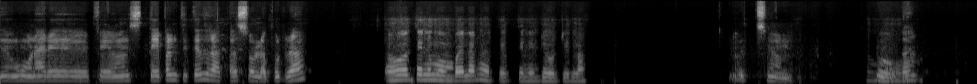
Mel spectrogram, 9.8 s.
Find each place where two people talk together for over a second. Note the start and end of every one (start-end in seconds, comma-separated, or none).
none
